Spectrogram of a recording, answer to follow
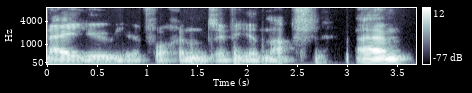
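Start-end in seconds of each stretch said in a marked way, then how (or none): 0.0-2.4 lightly hammed Irish voice, trailing off softer; mock Irish. Host jokes how Irish settlers talked, a rough Irish voice. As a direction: toss it off in a rough Irish accent. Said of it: "they started going".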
